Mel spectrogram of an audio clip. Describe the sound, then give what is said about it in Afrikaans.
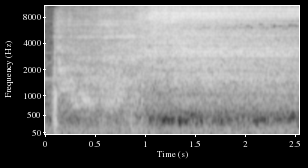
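A sharp click gives way to a loud, sustained pneumatic hiss that swells after a second and holds steady, like pressurized air venting as a sealed capsule holding a person in an induced coma is unlocked. “Ek ontgrendel die kapsule. Ek ontsluit die kapsule.”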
